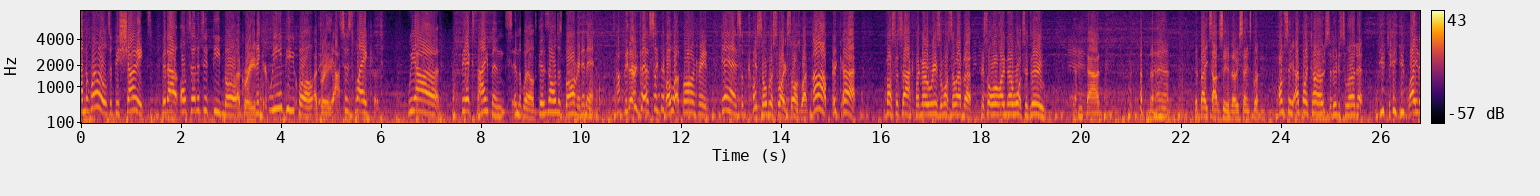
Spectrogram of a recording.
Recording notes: From our 'Live from 2000 Trees 2023' series.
